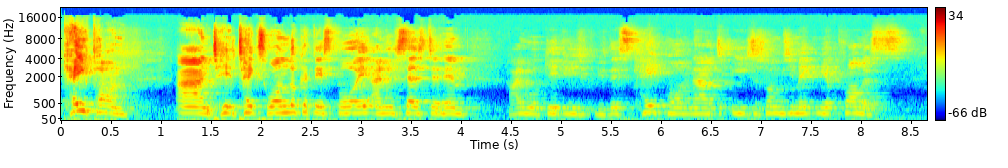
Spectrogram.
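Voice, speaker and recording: A man's high-pitched voice with a Donegal accent, monotone and flat, at a moderate pace, with audible room echo and noticeable background noise. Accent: Irish, Donegal. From Ireland, Donegal. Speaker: lecturer. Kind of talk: lecture.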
